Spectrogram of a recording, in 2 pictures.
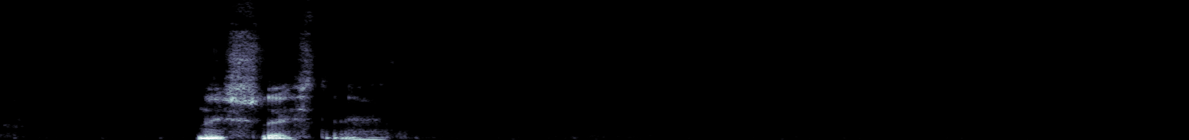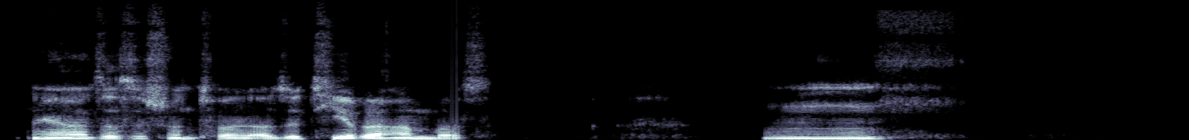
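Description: An older man speaks calmly and close by, in short bursts with pauses.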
